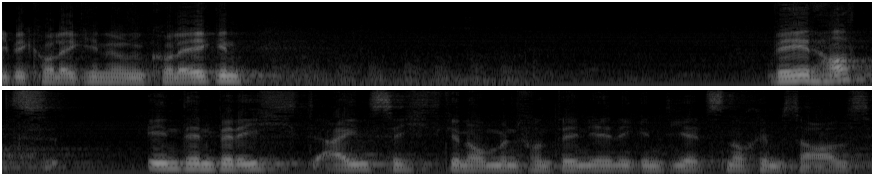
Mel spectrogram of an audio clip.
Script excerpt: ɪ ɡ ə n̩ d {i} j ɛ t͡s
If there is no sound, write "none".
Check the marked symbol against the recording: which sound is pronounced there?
iː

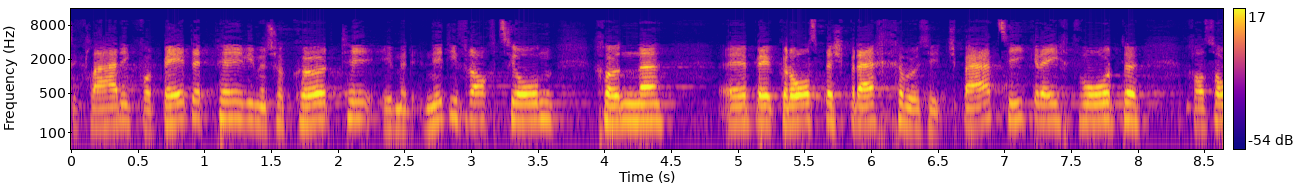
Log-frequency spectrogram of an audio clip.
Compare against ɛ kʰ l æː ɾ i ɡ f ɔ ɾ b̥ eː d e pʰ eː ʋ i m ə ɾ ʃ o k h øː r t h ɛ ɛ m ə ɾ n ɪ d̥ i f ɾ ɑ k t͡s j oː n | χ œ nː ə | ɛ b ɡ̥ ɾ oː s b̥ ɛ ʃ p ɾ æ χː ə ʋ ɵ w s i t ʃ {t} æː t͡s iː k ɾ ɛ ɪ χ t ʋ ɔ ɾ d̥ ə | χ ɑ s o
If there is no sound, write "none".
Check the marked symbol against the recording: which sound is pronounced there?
p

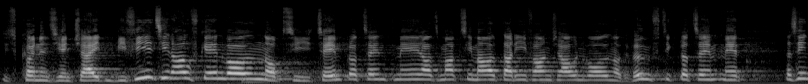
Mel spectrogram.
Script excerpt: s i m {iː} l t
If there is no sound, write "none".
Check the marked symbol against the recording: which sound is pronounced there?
aː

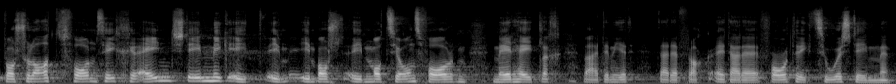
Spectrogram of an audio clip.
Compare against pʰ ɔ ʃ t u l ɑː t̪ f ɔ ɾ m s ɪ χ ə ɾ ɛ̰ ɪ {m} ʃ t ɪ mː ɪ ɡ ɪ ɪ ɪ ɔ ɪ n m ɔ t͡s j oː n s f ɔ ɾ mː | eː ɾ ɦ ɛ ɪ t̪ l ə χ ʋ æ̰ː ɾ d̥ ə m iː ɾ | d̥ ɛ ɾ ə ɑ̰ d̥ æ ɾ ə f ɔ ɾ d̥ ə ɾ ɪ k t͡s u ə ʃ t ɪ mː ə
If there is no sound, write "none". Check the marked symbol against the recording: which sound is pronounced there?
n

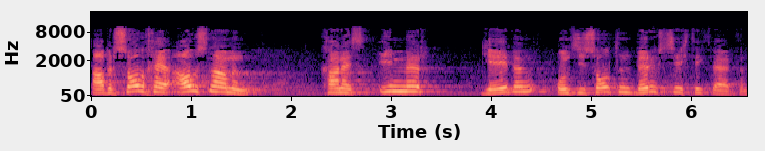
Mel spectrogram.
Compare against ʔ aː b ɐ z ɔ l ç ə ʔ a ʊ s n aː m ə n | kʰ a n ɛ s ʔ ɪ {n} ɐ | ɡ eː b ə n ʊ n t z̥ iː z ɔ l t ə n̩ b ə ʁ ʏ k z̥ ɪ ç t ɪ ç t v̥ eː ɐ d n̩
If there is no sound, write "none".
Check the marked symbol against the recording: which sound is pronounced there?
m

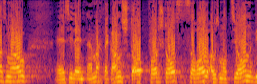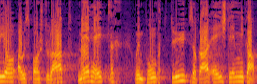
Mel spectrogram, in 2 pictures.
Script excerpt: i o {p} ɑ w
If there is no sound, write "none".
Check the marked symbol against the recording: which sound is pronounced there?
ʔ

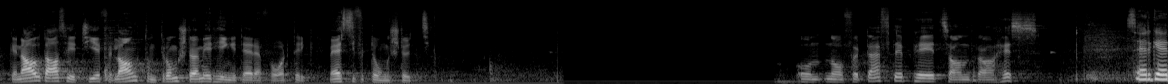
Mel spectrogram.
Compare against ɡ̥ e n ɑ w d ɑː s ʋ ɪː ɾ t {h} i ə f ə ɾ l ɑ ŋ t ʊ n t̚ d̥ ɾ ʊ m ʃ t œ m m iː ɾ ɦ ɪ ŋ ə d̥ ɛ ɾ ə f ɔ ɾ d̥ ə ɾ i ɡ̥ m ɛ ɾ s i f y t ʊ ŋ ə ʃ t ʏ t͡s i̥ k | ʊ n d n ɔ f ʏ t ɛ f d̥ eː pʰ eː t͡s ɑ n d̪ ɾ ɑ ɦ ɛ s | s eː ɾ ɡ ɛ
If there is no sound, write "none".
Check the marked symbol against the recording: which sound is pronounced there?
h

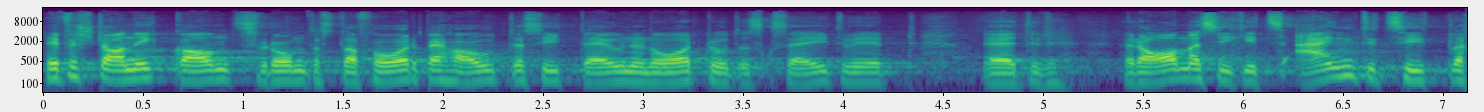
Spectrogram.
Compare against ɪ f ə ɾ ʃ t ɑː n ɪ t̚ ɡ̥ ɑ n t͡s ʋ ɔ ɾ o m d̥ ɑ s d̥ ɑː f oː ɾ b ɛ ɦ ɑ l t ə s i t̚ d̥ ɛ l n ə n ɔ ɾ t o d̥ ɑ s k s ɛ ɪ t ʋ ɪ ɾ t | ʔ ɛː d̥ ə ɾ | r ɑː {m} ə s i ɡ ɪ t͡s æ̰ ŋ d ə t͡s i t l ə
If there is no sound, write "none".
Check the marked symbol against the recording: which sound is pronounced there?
m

